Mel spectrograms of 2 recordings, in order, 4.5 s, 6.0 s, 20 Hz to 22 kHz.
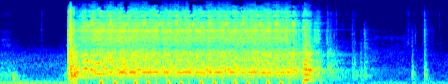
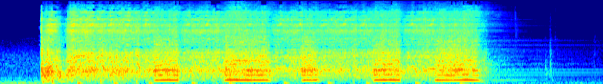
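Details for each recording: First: Cub Cadet RZT50 zero-turn mower engine cranking steadily about two seconds with even regular compression pulses; some compression confirmed, new carburetor ordered. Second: Cub Cadet RZT50 zero-turn mower found parked and said to need a fuel pump, battery freshly charged, fuel pump being tested: about four seconds of uneven chugging cranking without catching; the pump works but the engine sounds unhealthy, cause not pinned down.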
